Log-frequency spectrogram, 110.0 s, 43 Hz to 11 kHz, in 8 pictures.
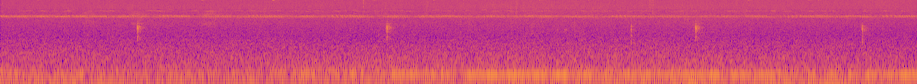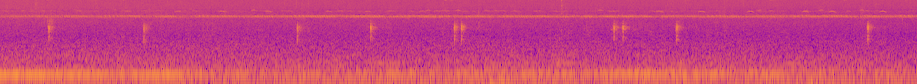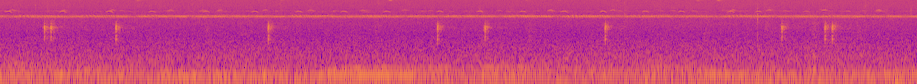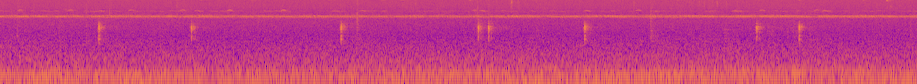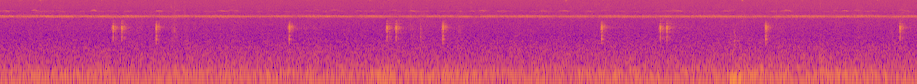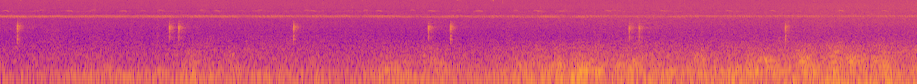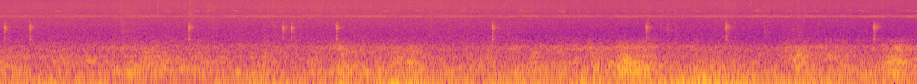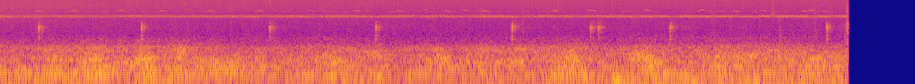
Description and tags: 4 seasons Fryers 27 March 2013 #001
Sample No.#1. This is part one of a larger project the working title is "12 Months 24 nights". An atmos of Fryers Forest. Recorded 10pm 27th March 2013.
Recorded with a Rode NT 4 stereo mic into aZoom H4n.
atmos, field-recording, nature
